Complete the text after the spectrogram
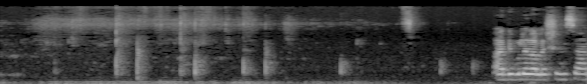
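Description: Fabric rustles as cloth is handled.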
